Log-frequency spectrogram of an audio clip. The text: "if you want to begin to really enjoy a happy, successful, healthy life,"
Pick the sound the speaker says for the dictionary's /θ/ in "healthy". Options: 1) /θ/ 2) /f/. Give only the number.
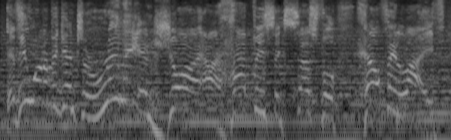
1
